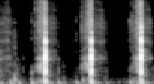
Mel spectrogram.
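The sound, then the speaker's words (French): A knife slices peeled onions on a board with three crisp, evenly spaced chops, each one a sharp thud with a little scrape before it, heard alone with no talking. “Éplucher également les oignons, puis les émincer.”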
